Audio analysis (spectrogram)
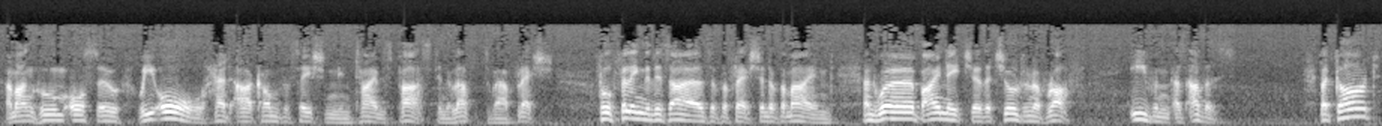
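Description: A man's voice: medium pitch, breathy edge. A British man giving a solemn, declamatory dramatised reading from the Bible. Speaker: Bible reader. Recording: muffled old cassette transfer.

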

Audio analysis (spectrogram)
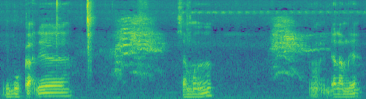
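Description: A Malaysian man in his thirties chatting casually and haltingly as an informal vlogger, often searching for words. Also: sits low, steady tone, background noise. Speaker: fishing channel vlogger. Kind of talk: casual unboxing chat. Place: small room indoors with guitars on the wall.

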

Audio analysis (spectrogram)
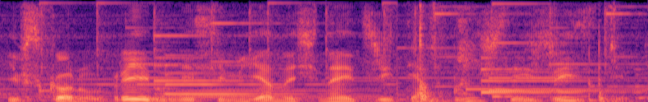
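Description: A man playing a gentle television nature-programme narrator in a cartoon, reading scripted documentary lines. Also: on the low side, sing-song, fairly quick. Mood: soothing. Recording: music behind a television voice.

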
